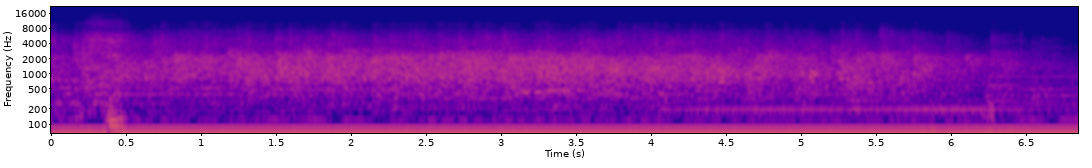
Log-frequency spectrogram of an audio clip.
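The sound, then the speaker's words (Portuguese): A crowd claps steadily for several seconds as applause to God, a dense wash of many hands applauding together, with a low hum underneath and no talking. “Pode dar uma salva de palmas a Deus.”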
